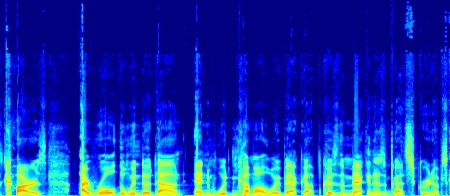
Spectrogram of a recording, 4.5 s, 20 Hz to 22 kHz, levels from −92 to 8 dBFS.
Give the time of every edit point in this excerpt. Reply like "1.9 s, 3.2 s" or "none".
none

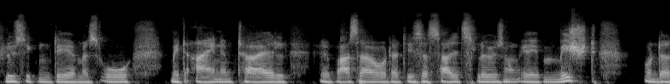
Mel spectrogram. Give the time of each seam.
none

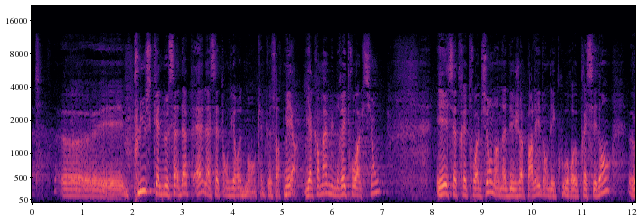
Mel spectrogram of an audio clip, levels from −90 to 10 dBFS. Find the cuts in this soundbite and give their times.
none

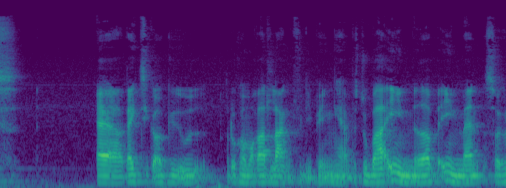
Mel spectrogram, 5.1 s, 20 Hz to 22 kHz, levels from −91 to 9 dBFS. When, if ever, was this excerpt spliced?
none

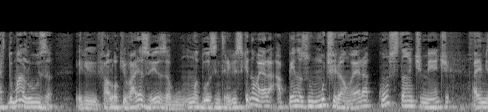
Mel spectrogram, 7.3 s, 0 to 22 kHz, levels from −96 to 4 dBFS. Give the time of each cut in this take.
1.1 s

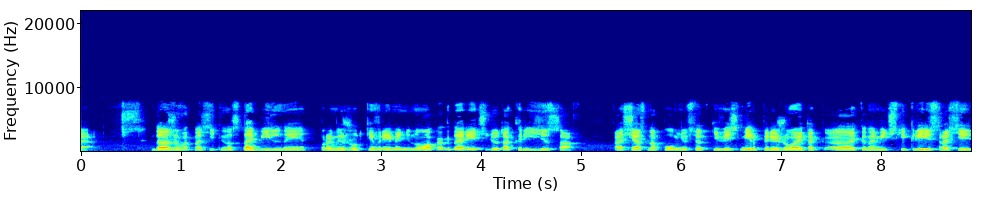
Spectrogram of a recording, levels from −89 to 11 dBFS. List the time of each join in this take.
none

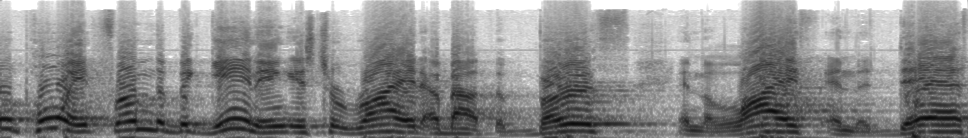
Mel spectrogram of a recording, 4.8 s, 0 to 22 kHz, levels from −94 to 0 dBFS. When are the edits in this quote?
none

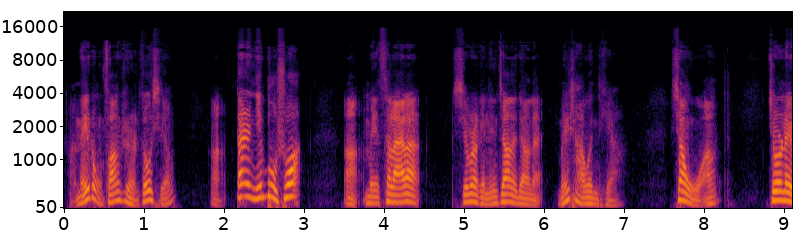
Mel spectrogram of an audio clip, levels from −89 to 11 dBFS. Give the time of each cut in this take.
6.1 s

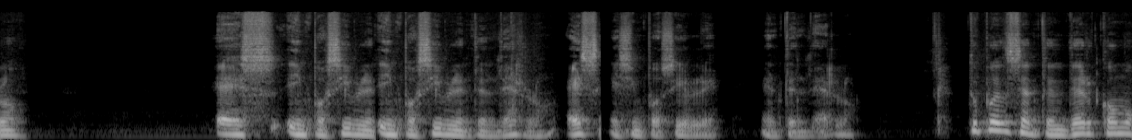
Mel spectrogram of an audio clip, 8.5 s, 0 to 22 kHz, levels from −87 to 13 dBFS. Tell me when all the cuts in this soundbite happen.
2.8 s, 4.5 s

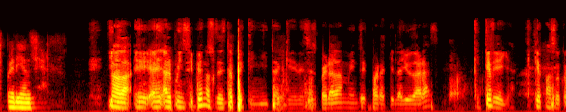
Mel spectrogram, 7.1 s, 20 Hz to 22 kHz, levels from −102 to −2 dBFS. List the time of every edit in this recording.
1.4 s, 2.7 s, 4.6 s, 6.2 s

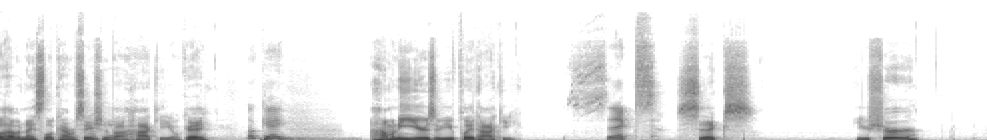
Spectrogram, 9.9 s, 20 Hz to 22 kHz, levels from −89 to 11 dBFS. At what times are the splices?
none

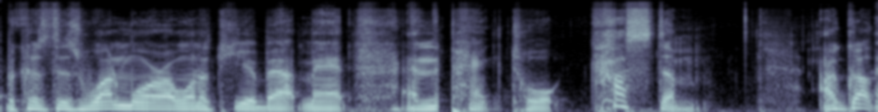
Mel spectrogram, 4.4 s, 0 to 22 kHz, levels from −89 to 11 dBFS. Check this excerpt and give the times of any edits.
1.1 s, 2.2 s

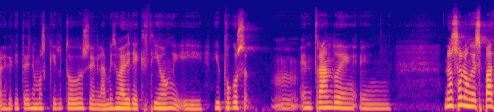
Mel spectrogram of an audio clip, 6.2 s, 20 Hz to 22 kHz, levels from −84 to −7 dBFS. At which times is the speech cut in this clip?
2.6 s, 4.5 s

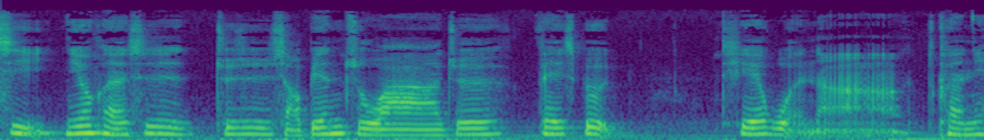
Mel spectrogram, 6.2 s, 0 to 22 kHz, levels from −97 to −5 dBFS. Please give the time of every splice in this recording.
none

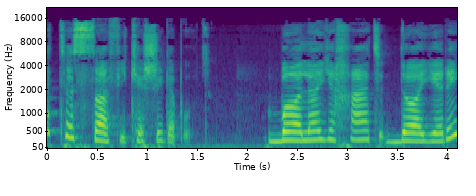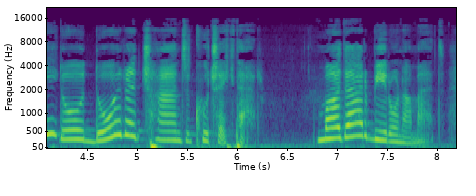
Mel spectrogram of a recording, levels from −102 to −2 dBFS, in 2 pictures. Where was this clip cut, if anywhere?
2.1 s, 4.2 s, 5.0 s, 5.5 s

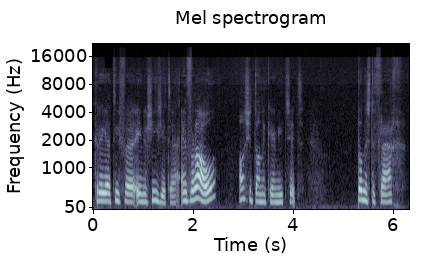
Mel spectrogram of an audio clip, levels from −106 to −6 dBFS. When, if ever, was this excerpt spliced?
none

